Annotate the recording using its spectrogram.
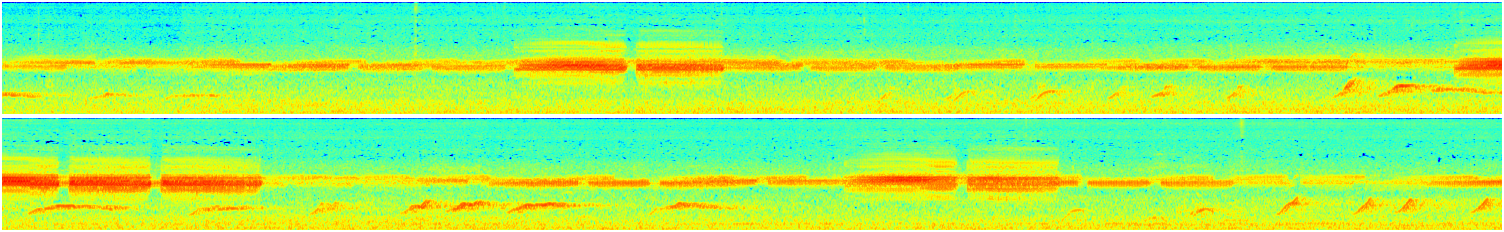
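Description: Water trickles in a drain below.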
